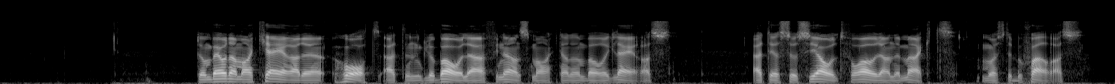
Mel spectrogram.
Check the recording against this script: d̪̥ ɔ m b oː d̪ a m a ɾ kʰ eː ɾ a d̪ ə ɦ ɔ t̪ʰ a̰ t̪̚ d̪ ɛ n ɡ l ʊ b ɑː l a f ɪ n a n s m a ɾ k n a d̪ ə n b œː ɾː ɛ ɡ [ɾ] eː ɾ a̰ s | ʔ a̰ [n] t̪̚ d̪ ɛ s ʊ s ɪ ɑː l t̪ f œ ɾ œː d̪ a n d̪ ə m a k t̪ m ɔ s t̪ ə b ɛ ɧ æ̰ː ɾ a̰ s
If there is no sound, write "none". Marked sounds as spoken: l, none

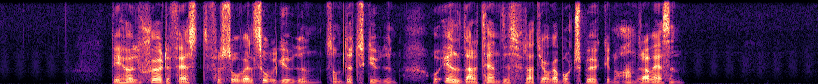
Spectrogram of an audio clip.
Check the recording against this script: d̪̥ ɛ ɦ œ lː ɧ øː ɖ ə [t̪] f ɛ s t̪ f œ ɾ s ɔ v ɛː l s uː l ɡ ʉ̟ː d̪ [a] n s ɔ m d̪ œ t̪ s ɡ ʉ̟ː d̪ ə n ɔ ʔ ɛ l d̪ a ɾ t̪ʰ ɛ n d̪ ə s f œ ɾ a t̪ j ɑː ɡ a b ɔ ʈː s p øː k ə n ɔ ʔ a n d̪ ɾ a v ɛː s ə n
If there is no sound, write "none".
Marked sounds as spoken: none, ə

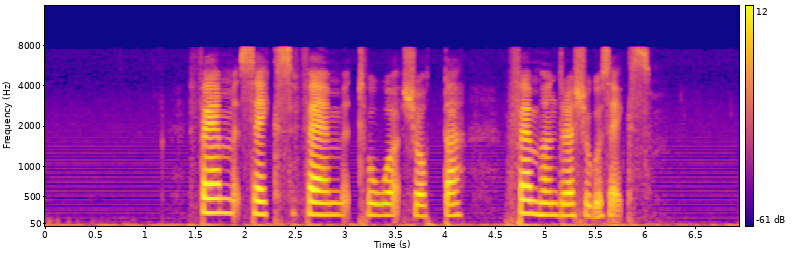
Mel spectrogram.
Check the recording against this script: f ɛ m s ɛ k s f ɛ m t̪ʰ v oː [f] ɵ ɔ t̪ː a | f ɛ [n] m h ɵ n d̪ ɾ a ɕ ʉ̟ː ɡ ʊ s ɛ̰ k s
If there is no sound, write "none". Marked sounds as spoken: ɕ, none

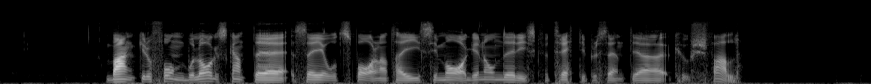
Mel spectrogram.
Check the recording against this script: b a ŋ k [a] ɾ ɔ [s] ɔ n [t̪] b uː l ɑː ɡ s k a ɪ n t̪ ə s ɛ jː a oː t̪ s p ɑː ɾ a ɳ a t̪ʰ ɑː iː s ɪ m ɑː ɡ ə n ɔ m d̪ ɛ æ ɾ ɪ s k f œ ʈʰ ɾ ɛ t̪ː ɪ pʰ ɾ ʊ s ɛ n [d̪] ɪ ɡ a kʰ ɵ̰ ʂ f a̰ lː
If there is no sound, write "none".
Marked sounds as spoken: ə, f, d̪, t̪

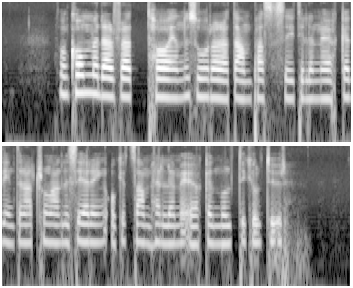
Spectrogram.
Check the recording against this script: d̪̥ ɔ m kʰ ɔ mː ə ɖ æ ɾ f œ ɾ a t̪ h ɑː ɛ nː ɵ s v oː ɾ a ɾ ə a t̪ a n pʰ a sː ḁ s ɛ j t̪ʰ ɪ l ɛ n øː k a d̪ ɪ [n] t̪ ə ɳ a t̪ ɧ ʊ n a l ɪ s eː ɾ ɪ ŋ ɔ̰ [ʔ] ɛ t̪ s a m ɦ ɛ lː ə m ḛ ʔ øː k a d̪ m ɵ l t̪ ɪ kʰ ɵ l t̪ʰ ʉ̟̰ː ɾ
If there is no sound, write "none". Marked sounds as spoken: n, k

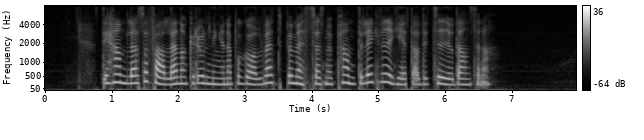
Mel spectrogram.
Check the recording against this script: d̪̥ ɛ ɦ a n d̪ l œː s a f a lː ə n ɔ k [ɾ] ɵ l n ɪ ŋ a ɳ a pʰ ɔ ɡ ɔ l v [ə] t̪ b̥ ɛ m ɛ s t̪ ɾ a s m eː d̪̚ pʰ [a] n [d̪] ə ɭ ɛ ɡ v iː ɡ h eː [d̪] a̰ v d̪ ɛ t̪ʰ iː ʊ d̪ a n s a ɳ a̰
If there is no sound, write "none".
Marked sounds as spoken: ɾ, ə, a, t̪, t̪

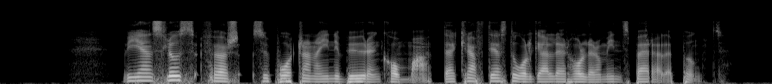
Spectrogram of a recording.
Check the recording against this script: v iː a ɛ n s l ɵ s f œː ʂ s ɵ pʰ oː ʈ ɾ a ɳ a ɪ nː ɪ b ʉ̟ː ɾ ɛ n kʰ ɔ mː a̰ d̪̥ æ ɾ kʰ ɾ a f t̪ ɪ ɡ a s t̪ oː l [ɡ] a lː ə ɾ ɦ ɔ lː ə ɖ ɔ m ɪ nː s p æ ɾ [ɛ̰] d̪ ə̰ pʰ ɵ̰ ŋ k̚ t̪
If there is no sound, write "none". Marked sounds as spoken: ɡ, a̰

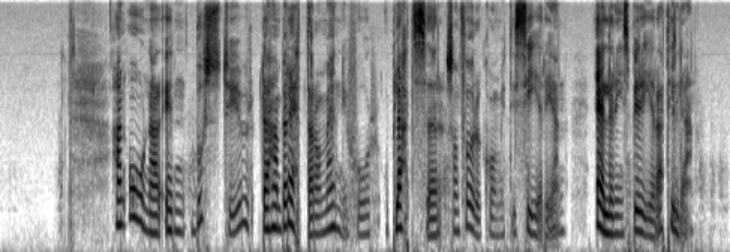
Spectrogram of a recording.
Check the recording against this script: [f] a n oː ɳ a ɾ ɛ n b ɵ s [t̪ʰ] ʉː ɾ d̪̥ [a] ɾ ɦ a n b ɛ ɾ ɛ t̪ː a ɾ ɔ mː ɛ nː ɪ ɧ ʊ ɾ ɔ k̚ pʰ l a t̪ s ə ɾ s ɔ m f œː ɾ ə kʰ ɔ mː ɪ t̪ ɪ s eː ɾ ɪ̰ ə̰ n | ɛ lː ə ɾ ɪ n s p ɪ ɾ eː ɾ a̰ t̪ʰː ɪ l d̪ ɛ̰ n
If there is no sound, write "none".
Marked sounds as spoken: h, t̪ʰ, æ

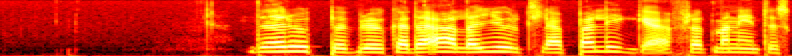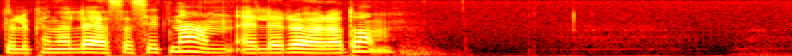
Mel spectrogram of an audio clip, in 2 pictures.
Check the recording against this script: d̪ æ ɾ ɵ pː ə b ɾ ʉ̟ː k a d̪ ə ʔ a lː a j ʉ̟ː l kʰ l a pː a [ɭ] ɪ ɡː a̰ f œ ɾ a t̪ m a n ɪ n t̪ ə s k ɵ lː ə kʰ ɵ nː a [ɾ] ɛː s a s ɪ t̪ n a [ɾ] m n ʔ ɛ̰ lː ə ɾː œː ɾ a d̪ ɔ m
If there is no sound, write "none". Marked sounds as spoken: ɭ, l, none

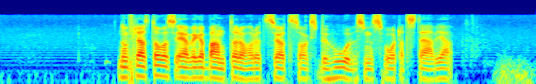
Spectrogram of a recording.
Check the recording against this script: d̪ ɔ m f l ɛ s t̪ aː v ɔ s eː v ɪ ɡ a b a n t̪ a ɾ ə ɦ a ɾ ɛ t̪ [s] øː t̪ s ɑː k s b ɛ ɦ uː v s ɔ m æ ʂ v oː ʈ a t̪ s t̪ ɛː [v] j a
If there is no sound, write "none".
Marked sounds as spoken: s, v

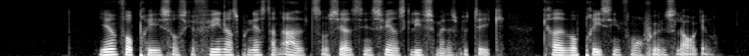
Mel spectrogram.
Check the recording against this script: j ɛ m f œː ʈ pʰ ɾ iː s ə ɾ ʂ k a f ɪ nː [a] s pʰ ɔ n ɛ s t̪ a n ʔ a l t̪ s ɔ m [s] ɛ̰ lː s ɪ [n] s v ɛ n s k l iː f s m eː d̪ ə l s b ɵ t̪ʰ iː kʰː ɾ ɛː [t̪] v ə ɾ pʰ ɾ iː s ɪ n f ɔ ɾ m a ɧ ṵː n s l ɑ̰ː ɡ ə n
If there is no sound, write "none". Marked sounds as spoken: a, s, n, none

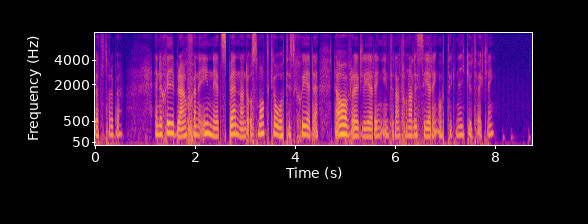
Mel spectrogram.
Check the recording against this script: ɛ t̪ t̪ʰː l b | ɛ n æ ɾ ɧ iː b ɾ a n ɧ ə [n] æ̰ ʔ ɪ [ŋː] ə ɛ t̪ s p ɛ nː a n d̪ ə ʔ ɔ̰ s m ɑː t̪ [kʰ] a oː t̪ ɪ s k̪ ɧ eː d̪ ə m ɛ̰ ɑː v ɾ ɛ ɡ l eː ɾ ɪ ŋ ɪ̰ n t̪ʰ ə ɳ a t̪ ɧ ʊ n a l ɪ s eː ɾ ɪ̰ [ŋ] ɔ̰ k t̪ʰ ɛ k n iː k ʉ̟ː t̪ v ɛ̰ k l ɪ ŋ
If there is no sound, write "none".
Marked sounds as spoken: n, nː, kʰ, ŋ

